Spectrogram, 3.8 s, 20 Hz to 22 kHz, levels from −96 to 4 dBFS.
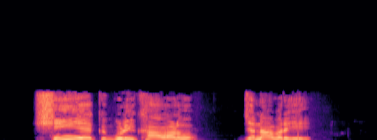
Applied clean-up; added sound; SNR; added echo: none; none; none; none.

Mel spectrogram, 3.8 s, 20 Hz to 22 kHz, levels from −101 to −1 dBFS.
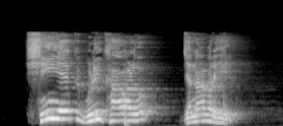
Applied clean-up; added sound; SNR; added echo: none; none; none; reverberation time 0.5 s.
